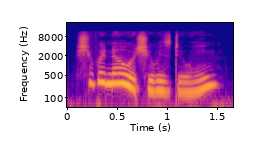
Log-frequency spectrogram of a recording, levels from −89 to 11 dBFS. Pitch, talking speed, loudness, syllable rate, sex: 215 Hz, 255 wpm, -15 LUFS, 4.9 syllables/s, female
